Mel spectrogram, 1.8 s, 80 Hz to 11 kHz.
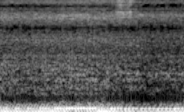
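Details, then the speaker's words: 2011 Nissan Altima after ignition coil replacement for a cylinder 3 misfire (P0303): steady low rumble, no stumble or skipped beats when put in drive and loaded; smooth running, no misfire. "Still smooth. Put some load on it. Still running great."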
